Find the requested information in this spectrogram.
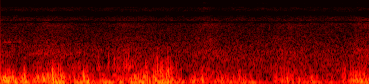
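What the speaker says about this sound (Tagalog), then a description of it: "Ang lamig, ang hangin." Gusty wind buffets the microphone with a low, rumbling roar that rises and falls steadily throughout.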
